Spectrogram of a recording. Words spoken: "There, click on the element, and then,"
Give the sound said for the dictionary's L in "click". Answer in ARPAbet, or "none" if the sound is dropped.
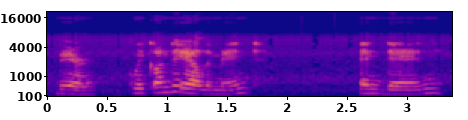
W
